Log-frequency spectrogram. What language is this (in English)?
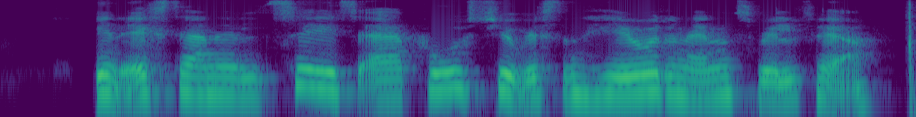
Danish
